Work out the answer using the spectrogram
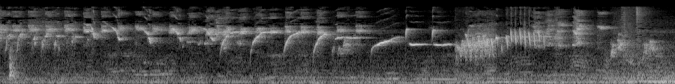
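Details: Canary singing hard, played to trigger responses from other birds: quick ticking notes give way to a series of looping downward-swooping whistles, then a bright level whistle and a harsh buzzy burst near the end.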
